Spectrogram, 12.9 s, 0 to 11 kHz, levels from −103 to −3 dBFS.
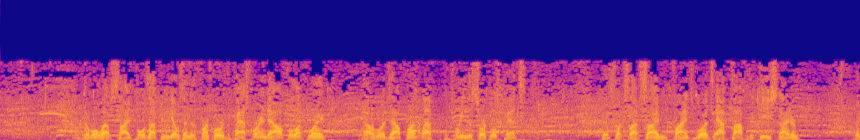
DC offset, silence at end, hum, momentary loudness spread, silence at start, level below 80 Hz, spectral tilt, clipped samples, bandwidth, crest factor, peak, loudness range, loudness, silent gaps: under 0.1%; 0 s; none; 9 LU; 0 s; -40 dBFS; -4.5 dB/octave; under 0.1%; 6.6 kHz; 18 dB; -2 dBFS; 3 LU; -19 LUFS; none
